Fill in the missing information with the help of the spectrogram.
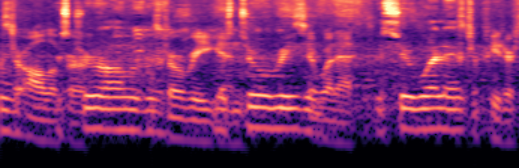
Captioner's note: speaking in french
